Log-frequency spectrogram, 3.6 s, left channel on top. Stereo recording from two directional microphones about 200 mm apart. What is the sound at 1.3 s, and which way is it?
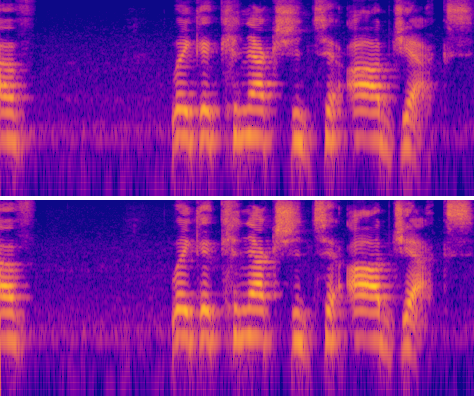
A woman's voice, 35° left (ahead or behind).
